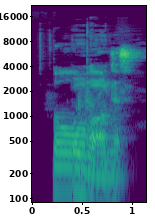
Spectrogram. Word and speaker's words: Bourbon: Bourbon. – Okay. To answer the question... – The pronunciation in the English dictionary is Bourbon, not Bourbon, which is a whiskey liqueur.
